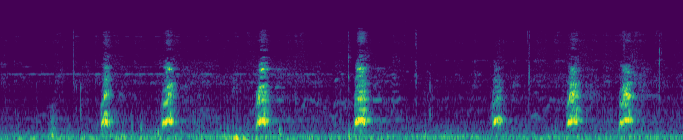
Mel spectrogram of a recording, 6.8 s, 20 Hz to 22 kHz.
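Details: While suckling from the mother, 27-day-old puppies let out seven brief, thin yelping cries spaced unevenly about half a second to a second apart, softer against a hissy, rumbling background.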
